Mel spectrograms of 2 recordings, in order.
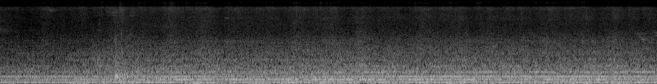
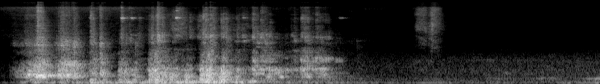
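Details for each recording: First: Whirlpool 15 kg vented dryer after replacing a defective drum roller wheel, running on Prim dry 60: steady low hum, smooth drum rotation, no knocks, squeals or scraping, unlike the earlier loud noise; normal running after repair. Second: Whirlpool 15 kg vented dryer, drum turned by hand with door open: rough, dragging scrape in uneven bursts for about three seconds, drum feels tight; defective drum roller, fixed by replacing it.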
